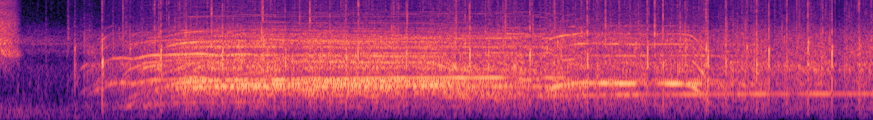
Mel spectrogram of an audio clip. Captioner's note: audience applauding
